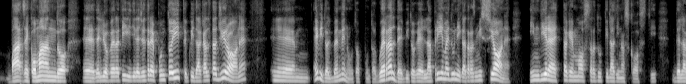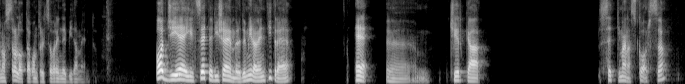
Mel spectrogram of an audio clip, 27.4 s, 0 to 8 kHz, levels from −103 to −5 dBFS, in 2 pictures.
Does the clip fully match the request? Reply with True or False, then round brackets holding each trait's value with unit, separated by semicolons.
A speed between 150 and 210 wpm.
False (115 wpm)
